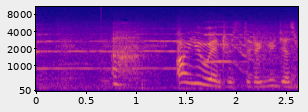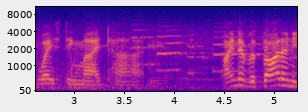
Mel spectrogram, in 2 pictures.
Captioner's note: sighs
